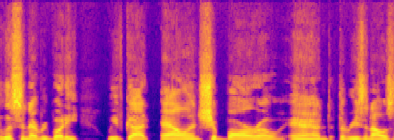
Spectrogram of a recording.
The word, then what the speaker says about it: Shebaro: came on was because I was making sure I was pronouncing his last name correctly. And he said, yeah, she borrows the money and she never gives it back.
